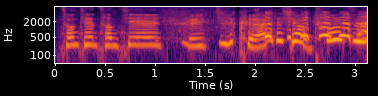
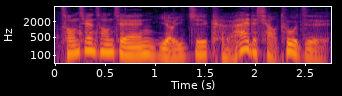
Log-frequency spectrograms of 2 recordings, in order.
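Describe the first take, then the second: First: It is said in a cute voice. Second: It is said in an ordinary voice.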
